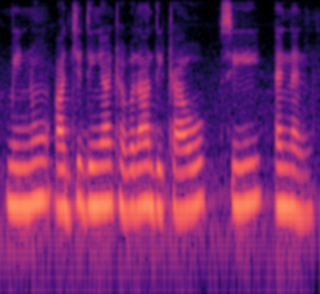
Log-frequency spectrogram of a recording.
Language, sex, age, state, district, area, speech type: Punjabi, female, 30-45, Punjab, Rupnagar, rural, read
